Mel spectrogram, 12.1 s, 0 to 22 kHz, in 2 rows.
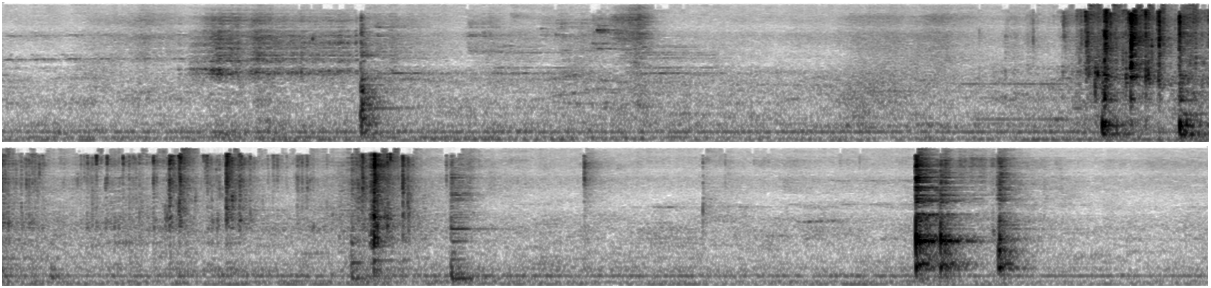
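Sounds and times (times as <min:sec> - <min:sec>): metal ladle clinking on pots: 0:05.4 - 0:08.5, 0:10.6 - 0:11.2.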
